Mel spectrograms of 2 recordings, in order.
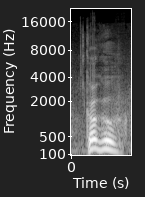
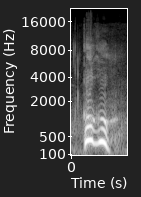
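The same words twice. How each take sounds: First: High call across the yard; calling the dog. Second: Much higher, louder shout for the dog. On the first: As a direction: call the dog's name out. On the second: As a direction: yell the name across the field. Calling the dog outside. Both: Real, not acted.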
